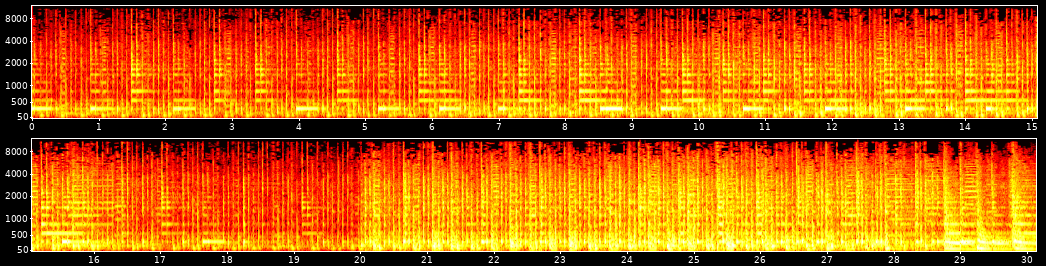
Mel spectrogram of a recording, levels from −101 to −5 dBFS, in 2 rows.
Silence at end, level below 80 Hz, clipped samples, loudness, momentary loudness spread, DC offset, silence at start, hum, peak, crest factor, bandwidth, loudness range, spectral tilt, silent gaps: 0 s; -44 dBFS; under 0.1%; -14 LUFS; 14 LU; under 0.1%; 0 s; none; 0 dBFS; 14 dB; 11.5 kHz; 10 LU; -5.5 dB/octave; none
